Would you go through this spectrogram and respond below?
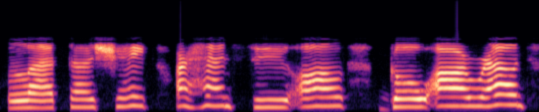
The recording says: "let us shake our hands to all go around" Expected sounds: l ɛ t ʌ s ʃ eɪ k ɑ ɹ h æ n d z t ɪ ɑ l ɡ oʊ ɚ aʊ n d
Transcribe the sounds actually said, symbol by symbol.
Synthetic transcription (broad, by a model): l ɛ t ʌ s ʃ eɪ k ɑ ɹ h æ n d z t ɪ ɑ l ɡ oʊ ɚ aʊ n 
